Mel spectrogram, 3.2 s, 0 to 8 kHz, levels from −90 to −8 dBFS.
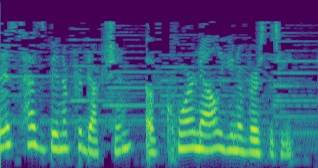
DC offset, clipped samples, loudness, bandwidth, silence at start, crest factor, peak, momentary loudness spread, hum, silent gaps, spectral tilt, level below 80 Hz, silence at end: under 0.1%; under 0.1%; -22 LUFS; 5.8 kHz; 0 s; 16 dB; -6 dBFS; 7 LU; none; none; -10.5 dB/octave; -62 dBFS; 0 s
